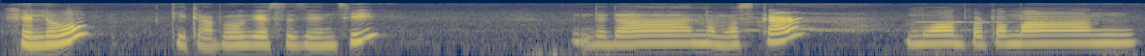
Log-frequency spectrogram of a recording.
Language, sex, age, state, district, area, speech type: Assamese, female, 45-60, Assam, Jorhat, urban, spontaneous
